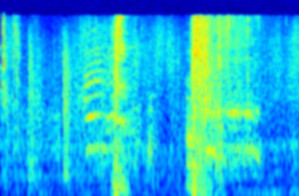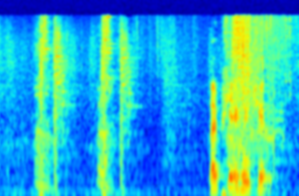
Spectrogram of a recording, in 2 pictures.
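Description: A knife slashes through the air.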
